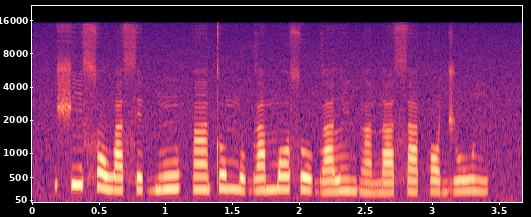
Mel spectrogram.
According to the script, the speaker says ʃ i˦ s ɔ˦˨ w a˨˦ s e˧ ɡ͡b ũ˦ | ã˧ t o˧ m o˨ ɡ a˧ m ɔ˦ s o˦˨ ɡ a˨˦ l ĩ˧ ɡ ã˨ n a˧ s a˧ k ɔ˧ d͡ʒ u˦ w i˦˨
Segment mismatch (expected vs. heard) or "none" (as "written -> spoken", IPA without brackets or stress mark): none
